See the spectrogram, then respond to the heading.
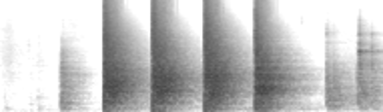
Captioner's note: hammer banging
